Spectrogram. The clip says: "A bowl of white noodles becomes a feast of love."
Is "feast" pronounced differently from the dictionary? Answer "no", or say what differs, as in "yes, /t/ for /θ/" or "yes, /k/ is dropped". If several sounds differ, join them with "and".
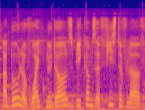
no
